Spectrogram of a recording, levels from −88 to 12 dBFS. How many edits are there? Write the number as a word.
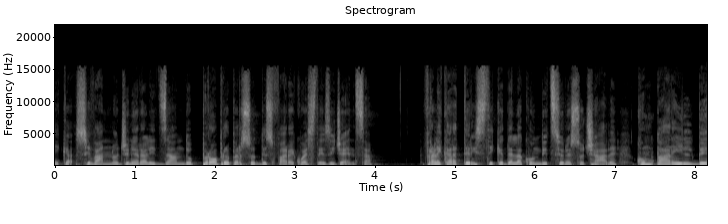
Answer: one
